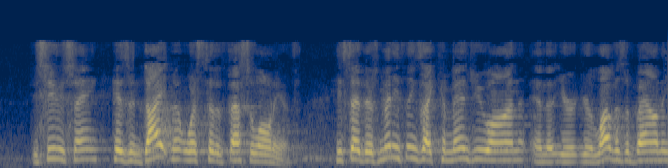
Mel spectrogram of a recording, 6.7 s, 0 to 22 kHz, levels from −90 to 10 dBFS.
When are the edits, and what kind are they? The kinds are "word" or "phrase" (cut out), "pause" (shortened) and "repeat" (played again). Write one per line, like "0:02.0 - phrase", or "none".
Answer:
none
